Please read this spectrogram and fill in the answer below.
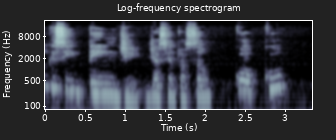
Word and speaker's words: coco: Por tudo que se entende de acentuação, coco é uma palavra paroxítona terminada em o e não leva acento.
